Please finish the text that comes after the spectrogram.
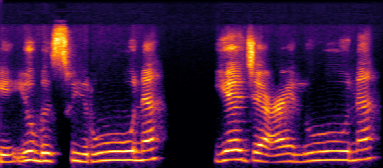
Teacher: ایسے ہی واو مدہ ہے، کہیں پر بھی واو ساکن ہے اور اس سے پہلے پیش آ رہی ہے، ضمہ آ رہی ہے، تو اس واو کو 2 حرکت لمبا کریں گے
